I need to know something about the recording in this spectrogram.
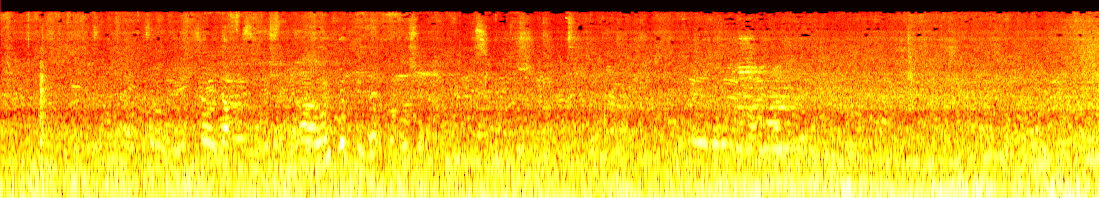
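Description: Traffic rumbles steadily in the background.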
